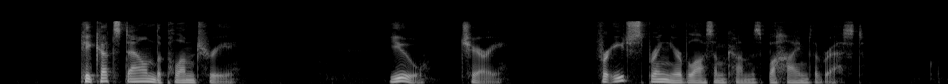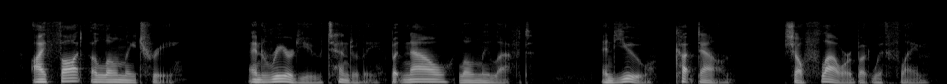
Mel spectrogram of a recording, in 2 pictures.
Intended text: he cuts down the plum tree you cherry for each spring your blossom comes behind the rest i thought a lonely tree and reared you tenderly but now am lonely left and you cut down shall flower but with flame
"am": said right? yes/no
no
